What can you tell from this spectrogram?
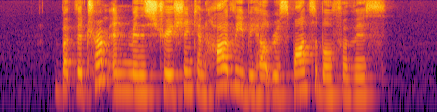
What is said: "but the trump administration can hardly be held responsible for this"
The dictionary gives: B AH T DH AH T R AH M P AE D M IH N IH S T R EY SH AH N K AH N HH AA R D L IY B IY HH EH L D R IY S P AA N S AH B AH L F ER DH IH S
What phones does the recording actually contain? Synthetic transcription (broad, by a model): B AH T DH AH T R AH M P AE D M IH N IH S T R EY SH AH N K AH N HH AA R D L IY B IY HH EH L D R IY S P AA N S AH B AH L F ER DH IH S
